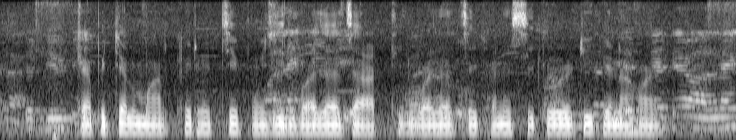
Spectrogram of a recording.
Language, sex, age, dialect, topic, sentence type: Bengali, male, 18-24, Standard Colloquial, banking, statement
